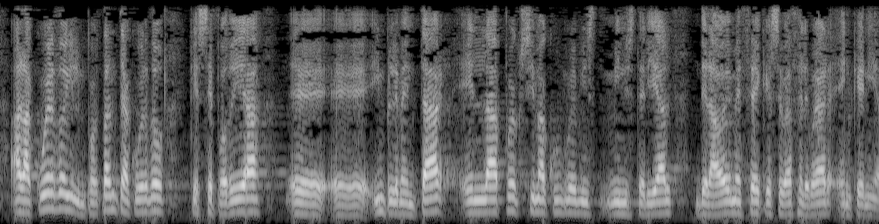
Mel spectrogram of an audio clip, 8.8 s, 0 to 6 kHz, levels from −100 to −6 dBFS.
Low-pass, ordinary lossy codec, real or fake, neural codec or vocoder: 5.4 kHz; none; real; none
